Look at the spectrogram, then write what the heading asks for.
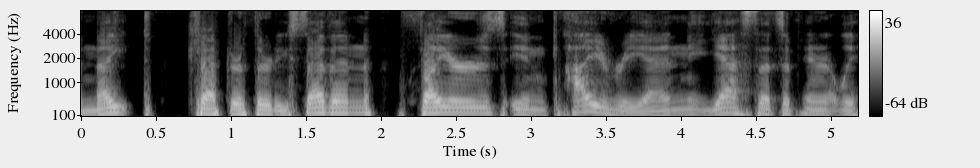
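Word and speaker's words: Cairhien: daughter of the Night chapter 37 fires in kyen yes that's apparently how that city is pronounced now and chapter 38 maidens of the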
